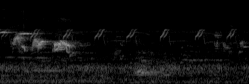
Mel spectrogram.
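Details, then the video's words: Red-whiskered bulbul singing as a trap decoy to attract rival bulbuls; a loud, rich warbled phrase opens, followed by a series of short, thin, upslurred whistles repeated several times per second, fading out. "Bẫy chào mào Mồi Ché đuổi cả bổi"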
